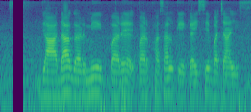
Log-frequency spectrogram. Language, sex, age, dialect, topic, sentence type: Magahi, female, 18-24, Central/Standard, agriculture, question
